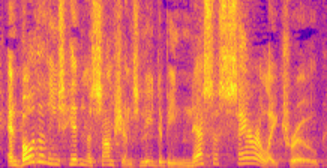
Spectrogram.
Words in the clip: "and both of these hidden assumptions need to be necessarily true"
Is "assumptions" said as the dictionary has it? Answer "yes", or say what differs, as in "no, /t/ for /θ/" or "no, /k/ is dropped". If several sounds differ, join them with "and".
yes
